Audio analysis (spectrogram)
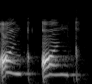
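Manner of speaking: high-pitched spoken oinks; pig's oink. A narrator's reading. The pig answers Kitty, oinking high. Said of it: "the pig says".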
